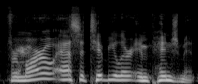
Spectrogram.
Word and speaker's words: femoral acetabular impingement: Femoral acetabular impingement, how did I do? – Awesome. That was great.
